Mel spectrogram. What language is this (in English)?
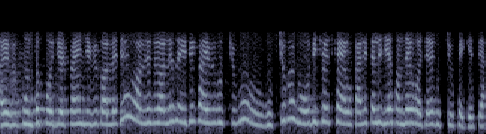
Odia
